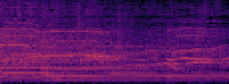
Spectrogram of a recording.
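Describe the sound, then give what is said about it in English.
A live crowd roars and cheers with scattered whoops after a song ends, a loud, dense wash of voices that holds steady for the whole moment, with no single speaker standing out. “Song over. Applause, applause, applause from the crowd.”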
